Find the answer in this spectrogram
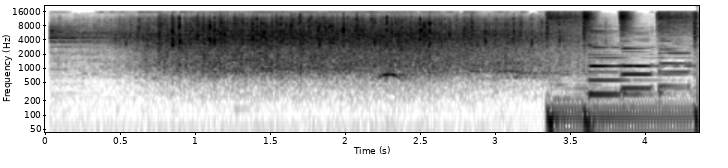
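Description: Audience applause, a dense steady clatter of clapping, and a little over three seconds in the band starts the song's intro with a deep bass and a run of short plucked notes.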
